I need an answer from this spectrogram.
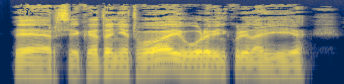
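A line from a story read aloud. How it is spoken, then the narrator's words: Grumbled. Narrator (Russian): проворчал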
